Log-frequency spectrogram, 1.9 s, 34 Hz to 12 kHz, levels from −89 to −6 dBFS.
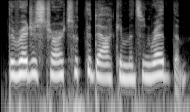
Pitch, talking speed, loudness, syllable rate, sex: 220 Hz, 250 wpm, -18 LUFS, 6.9 syllables/s, female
